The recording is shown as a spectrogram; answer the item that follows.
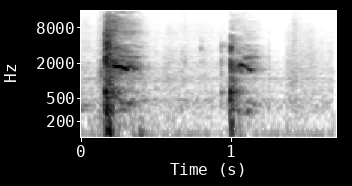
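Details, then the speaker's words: Two short, dry coughs about a second apart in a quiet room from a child with asthma, still coughing despite nebulizer treatment; pediatrician visit scheduled. "kasi ngayon ah Dahil sa hika niya ah hindi ko alam kung nagwo-work yung nebulizer kasi hanggang ngayon inuubo pa rin siya"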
